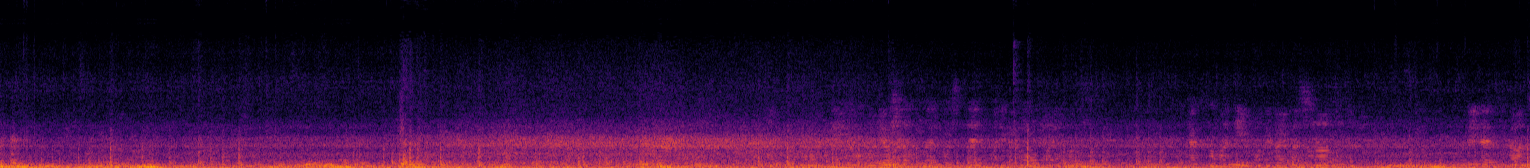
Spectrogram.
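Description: A train rumbles steadily along the tracks, heard from inside the cab.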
